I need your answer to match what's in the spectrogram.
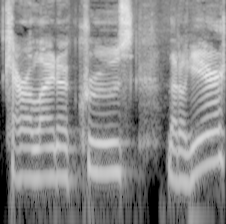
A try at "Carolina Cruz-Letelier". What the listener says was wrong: Carolina Cruz-Letelier. You got to roll your R's.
